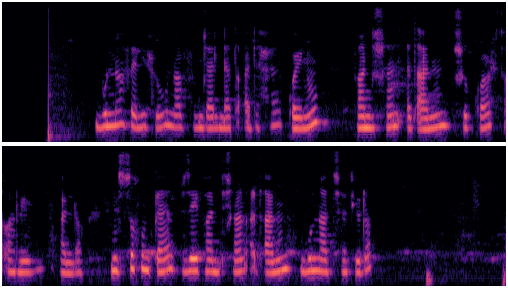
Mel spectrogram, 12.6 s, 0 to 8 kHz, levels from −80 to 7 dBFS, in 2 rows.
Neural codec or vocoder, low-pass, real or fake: none; 7.2 kHz; real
